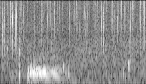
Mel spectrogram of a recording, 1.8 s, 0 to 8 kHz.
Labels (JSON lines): {"label": "biophony, growl", "recorder": "SoundTrap 600 or HydroMoth"}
